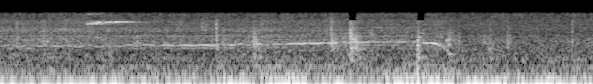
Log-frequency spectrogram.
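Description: Car cabin noise: a low engine and road rumble as the car starts to pull away, with a faint thin whine that rises slightly in pitch and cuts off with a couple of clicks a little after three seconds in.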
